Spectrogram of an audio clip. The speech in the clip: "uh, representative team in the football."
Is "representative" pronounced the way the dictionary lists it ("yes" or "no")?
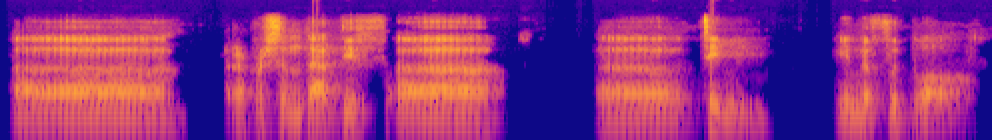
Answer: no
